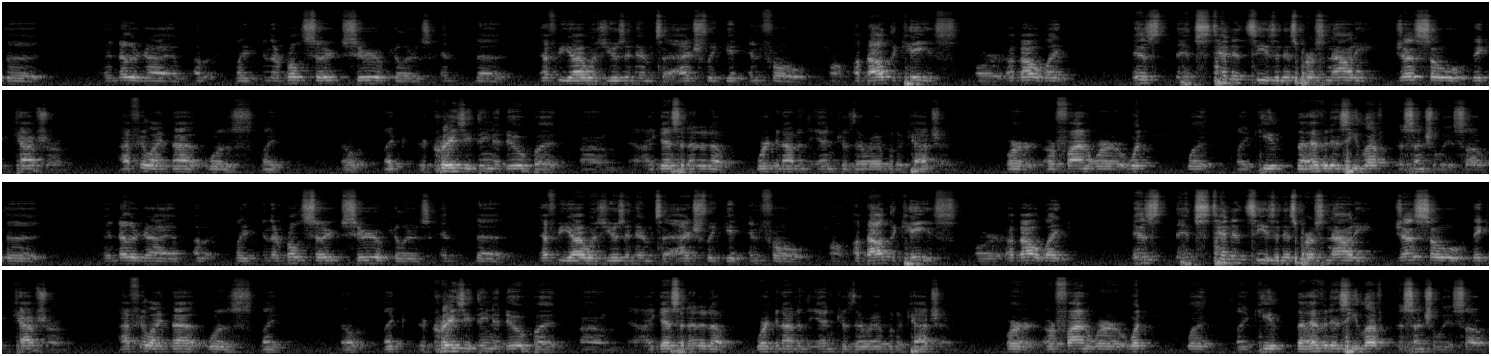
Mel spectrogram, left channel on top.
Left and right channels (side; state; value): both; normal; correlation 0.57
